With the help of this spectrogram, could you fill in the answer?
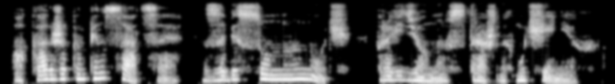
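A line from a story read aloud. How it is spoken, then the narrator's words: Purring. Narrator (Russian): Промурлыкал Шрайк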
